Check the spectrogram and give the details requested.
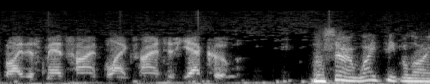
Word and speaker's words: Yakub: they come from black people and come from Yakub is the correct pronunciation, what does that say about Yakub and black people?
